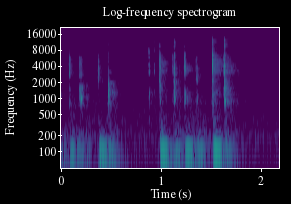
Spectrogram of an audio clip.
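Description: Keys clatter on a computer keyboard in short bursts of quick, close clicks separated by brief pauses, with no voice over them.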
